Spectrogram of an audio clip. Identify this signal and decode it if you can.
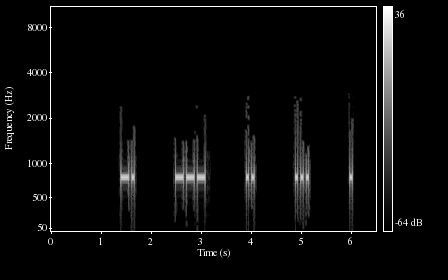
Morse code, heard as a keyed tone, about 22 wpm, spaced as for 9 wpm, 800 Hz. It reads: NOISE
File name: SOUND WORDS 22 wpm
